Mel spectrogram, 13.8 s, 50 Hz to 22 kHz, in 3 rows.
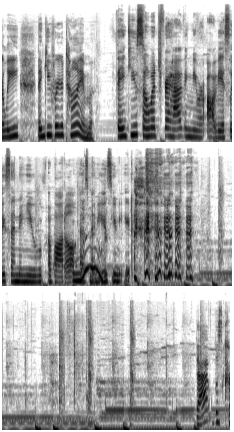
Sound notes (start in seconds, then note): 8.8 both laughing; 10.9 gentle music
